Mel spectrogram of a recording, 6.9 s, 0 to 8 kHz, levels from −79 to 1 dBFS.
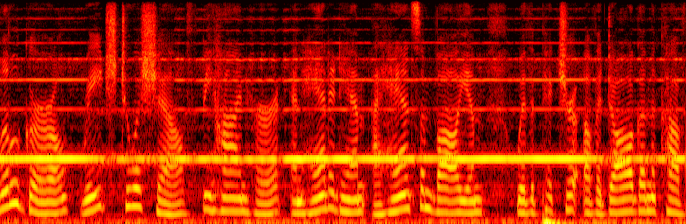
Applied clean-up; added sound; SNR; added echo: none; Bowed string instrument; 0 dB; none.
